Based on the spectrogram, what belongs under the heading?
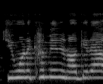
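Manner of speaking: fast, high eager offer; offering the man the elevator, fast and high; hurried offer. Retold or imitated. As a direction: rush the polite offer out. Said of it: "I'm like".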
